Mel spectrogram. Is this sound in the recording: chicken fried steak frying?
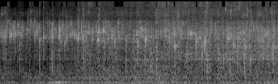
yes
